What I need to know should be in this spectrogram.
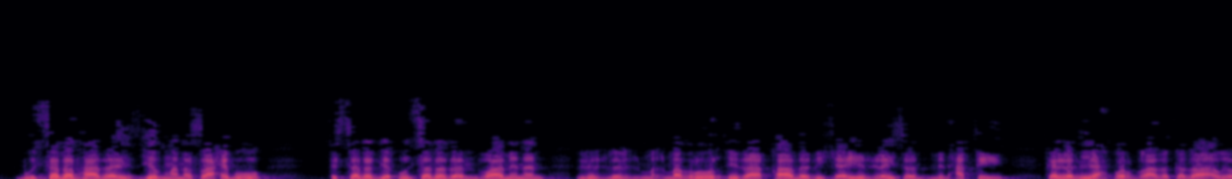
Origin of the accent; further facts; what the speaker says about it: Baghdad, Baghdad Governorate, Iraq; يعني الحقيقة إحنا عندنا في بغداد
